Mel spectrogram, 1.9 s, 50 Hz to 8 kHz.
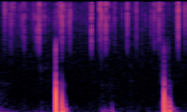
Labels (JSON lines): {"label": "biophony, double pulse", "recorder": "SoundTrap 300"}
